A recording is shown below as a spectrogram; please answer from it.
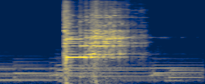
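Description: Glass shattering once, a sudden crash about two-thirds of a second in that rings out for under a second, over soft background music of sustained tones.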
